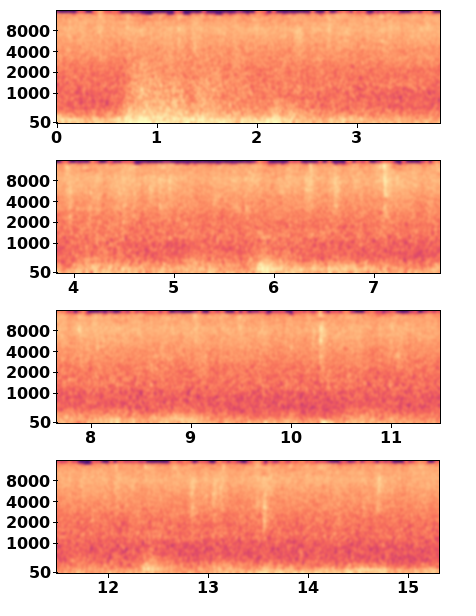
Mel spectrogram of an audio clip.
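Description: Thunderstorm: steady rain with rolling thunder. The loudest rumble swells about a second in, with shorter rolls near six and near twelve seconds.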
